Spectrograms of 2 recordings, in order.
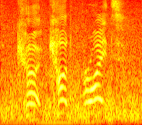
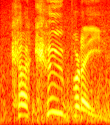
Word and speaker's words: Kirkcudbright: this town i think i would go for cut bright or something along those lines with the actual pronunciation as i have found out is kakubri very difficult when you're just reading it on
